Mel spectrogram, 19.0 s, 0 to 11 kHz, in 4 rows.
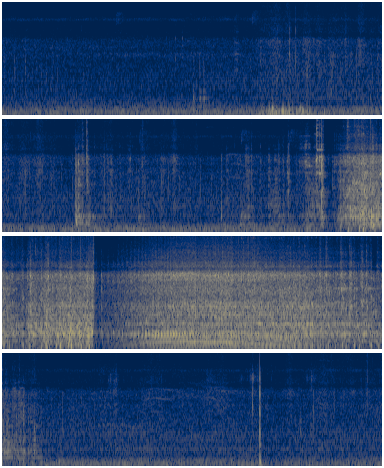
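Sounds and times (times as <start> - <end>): mower engine pull-start: 7.6 - 14.8
mower engine surging and dying: 7.6 - 15.0.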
